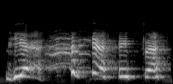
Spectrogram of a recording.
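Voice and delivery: laughing high and loud; giggling through the words. Real, not acted. Laughing at the pun.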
